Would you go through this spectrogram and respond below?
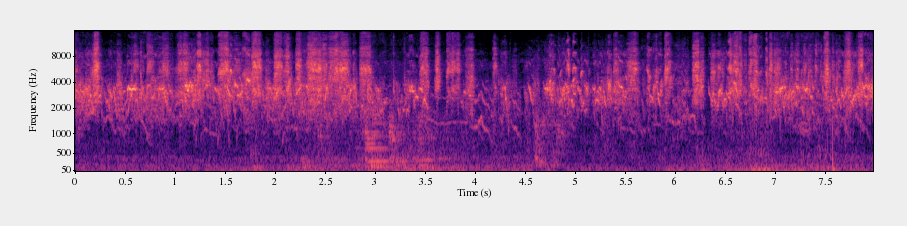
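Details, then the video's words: Aviary flock of Australian budgies chirping and singing: busy high twittering and scratchy warbles, with a brief lower murmur partway through before the shrill chatter resumes. "Beautiful Happy Budgie singing and chirping sounds"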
